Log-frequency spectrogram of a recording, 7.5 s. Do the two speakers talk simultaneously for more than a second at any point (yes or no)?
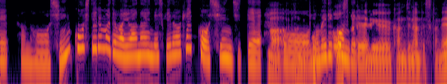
yes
